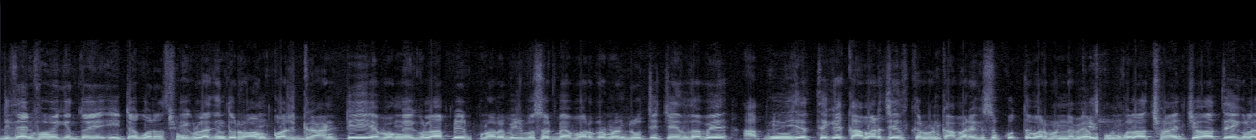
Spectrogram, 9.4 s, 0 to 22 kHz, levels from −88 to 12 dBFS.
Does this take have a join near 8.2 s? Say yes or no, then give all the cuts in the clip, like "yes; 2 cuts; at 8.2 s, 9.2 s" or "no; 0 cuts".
yes; 2 cuts; at 1.3 s, 8.2 s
